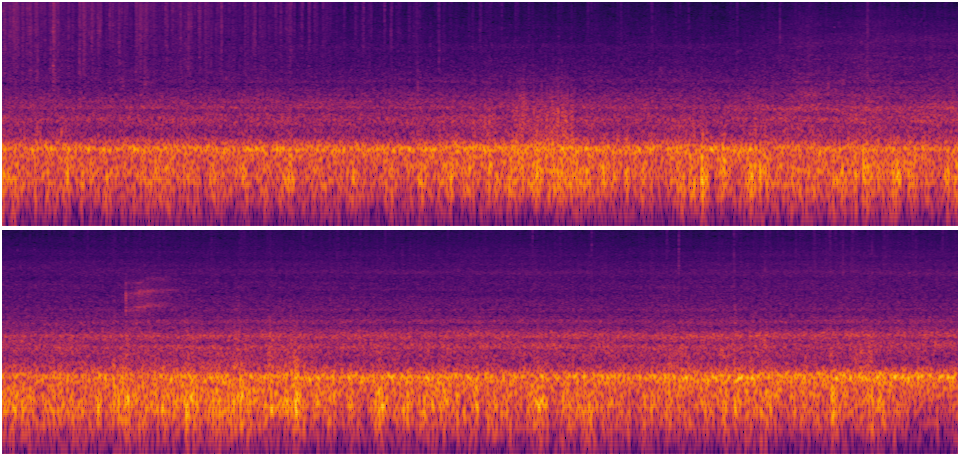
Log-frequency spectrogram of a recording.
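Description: Dogs' paws patter quickly on grass.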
